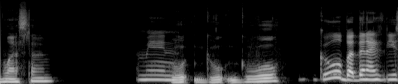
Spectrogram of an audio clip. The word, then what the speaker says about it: Goyle: How did you pronounce Goyle's name last time? I mean, Ghoul.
